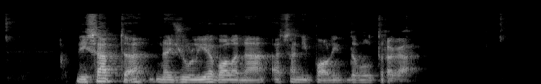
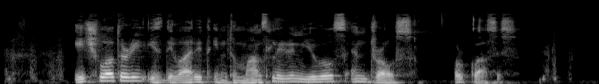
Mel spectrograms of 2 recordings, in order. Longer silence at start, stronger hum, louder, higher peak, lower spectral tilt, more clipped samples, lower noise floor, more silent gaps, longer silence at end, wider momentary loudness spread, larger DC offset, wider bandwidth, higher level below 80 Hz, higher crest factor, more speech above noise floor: about the same, 0.05 s vs 0.1 s; neither; second, -26 LUFS vs -21 LUFS; about the same, -4 dBFS vs -2 dBFS; about the same, -4.5 dB/octave vs -5.5 dB/octave; neither; first, -86 dBFS vs -50 dBFS; neither; first, 1.25 s vs 0.85 s; about the same, 11 LU vs 13 LU; neither; about the same, 11.5 kHz vs 11.5 kHz; second, -64 dBFS vs -38 dBFS; about the same, 24 dB vs 20 dB; first, 59 dB vs 31 dB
